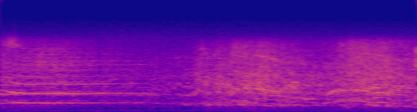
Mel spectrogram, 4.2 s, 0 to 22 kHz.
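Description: CART Indy cars with Chevrolet and Judd engines race at the 1990 Meadowlands, with a loud high engine whine that fades and then swells again as cars pass, continuous and close.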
